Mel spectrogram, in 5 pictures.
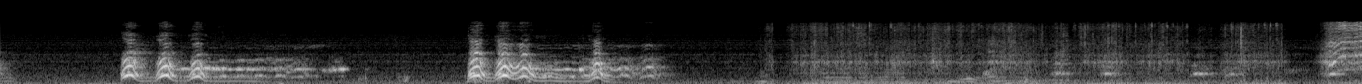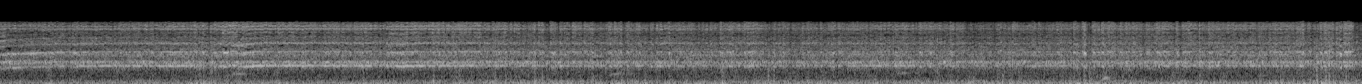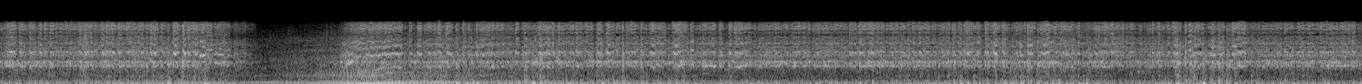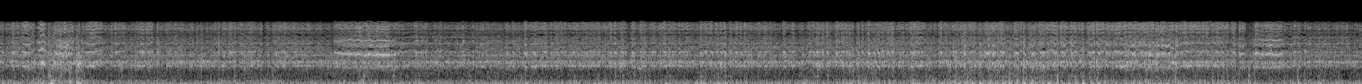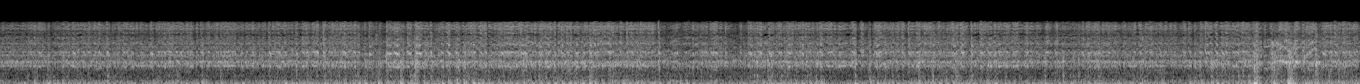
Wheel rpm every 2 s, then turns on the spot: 0, 0, 0, 0, 10, 20, 50, 220, 230, 230, 230, 230, 230, 230, 180, 100, 230, 230, 230, 230, 230, 230, 230, 230, 230, 230, 220, 230, 230, 230, 230, 230, 230, 230.
8-12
